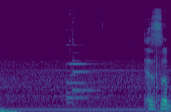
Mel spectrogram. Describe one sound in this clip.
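A short electronic notification chime sounds.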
